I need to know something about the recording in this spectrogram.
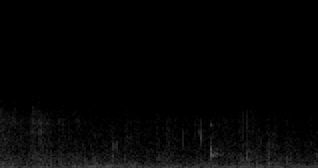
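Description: Faint, scattered crinkles of a plastic snack bag as a hand rummages inside it, over a low steady hum.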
